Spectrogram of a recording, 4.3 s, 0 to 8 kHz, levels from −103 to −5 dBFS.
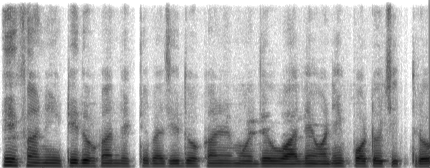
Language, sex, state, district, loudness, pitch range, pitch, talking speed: Bengali, male, Odisha, Malkangiri, -18 LUFS, 120-125 Hz, 120 Hz, 155 wpm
